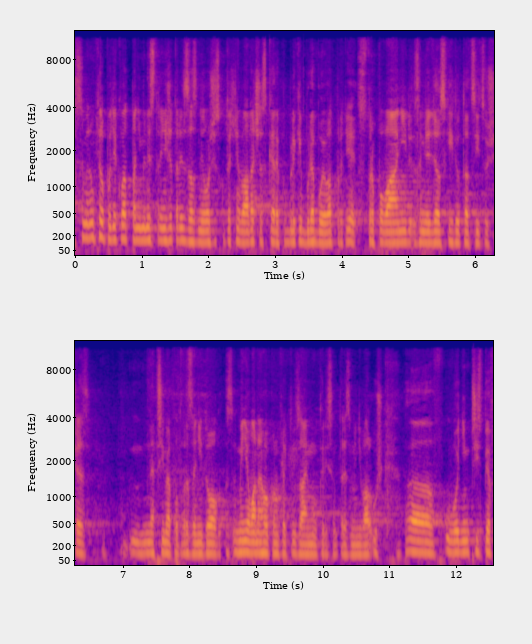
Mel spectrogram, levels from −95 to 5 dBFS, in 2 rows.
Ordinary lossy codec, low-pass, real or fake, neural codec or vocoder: AAC, 48 kbps; 10.8 kHz; real; none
